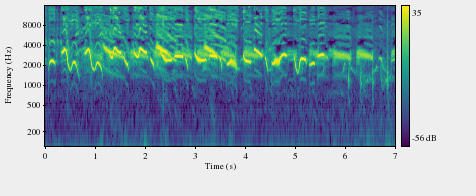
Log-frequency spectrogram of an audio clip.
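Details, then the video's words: Ashy tailorbird in full, loud song, kept as a master song for training other birds: a rapid run of looping, wavering whistled phrases repeated almost continuously, sharp and strident, with no other sounds. "Wambi Gacor Cocok Untuk Masteran Suara Lantang dan Keras"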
